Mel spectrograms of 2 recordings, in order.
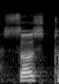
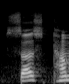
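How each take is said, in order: First: षष्ठ with no final "m"; correct pronunciation. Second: षष्ठम closed with "-am"; wrong pronunciation. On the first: Teacher correcting the word, षष्ठ ending without "m". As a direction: end षष्ठ on a slow, aspirated "ṭha". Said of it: "षष्ठ होता है". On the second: Teacher showing the error, षष्ठम ending in "m". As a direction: add a final "m" to षष्ठम, drawn out slowly. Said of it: "षष्ठम नहीं होता है". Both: Shown as a demonstration.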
